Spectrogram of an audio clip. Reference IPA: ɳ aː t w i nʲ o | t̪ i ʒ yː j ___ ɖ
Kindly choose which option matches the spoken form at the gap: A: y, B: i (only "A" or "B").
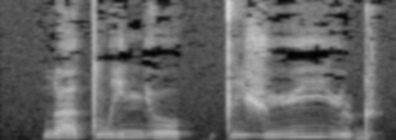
A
